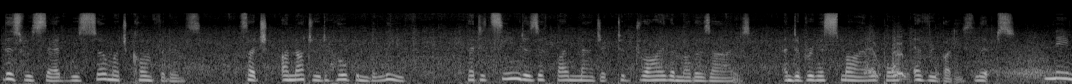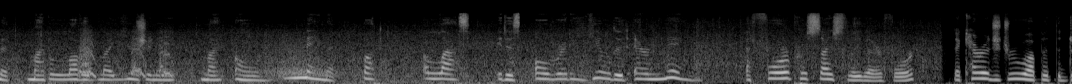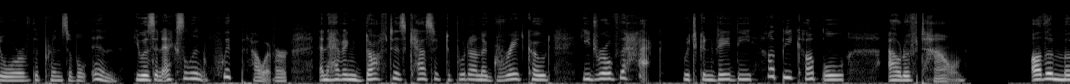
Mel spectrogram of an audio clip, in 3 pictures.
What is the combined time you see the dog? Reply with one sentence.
The dog can be heard for 6 seconds in total.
